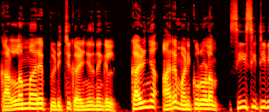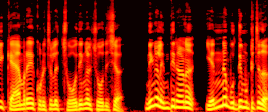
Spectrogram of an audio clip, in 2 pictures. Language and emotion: Malayalam, angry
